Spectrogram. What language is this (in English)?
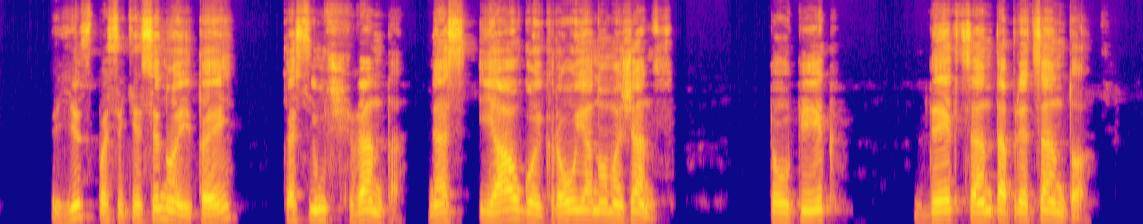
Lithuanian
